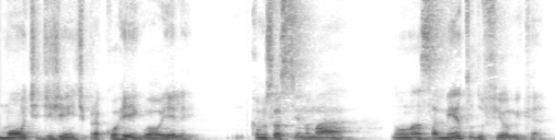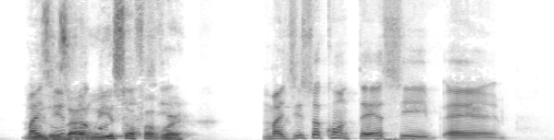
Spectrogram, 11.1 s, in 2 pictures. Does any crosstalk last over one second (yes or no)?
yes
